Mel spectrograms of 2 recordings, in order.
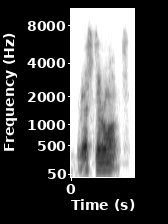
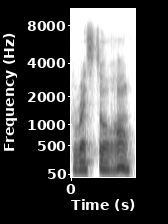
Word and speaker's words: restaurant: ra actually get it the T at the end is silent okay nice nice nice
